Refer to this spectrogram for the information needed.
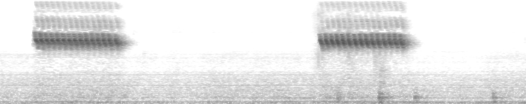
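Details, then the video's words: Greenfinch song of two long, evenly pulsed buzzy trills about four seconds apart, with faint clicks and knocks audible after the second. "Flurya Kuşu ötümü"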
